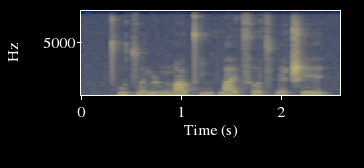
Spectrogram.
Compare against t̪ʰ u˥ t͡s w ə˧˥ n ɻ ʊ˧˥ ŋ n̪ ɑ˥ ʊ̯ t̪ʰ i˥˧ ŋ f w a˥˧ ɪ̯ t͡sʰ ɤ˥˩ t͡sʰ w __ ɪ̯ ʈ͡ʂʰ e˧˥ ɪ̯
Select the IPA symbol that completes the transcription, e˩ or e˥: e˩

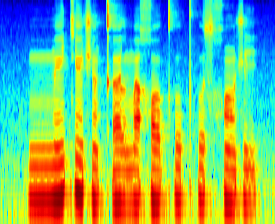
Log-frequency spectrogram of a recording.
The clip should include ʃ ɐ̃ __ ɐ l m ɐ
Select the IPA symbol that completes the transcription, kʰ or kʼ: kʼ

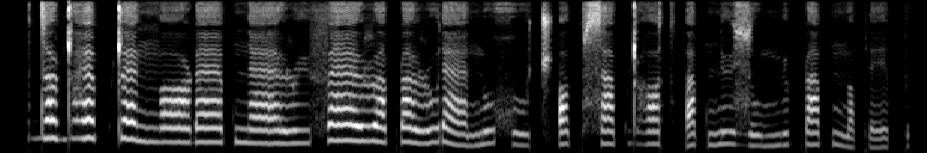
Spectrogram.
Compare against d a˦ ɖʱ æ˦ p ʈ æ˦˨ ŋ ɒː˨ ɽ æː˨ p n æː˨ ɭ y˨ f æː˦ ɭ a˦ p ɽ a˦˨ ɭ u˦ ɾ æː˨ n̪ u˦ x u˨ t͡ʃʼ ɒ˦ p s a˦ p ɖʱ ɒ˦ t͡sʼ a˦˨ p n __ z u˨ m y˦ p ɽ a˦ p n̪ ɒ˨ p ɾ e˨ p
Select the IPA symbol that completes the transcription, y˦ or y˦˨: y˦˨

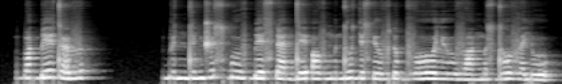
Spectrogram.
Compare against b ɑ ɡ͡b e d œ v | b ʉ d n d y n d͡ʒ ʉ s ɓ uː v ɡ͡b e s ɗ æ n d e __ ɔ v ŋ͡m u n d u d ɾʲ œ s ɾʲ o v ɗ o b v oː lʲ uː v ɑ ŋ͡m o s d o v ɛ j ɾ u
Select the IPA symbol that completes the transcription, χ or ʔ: ʔ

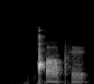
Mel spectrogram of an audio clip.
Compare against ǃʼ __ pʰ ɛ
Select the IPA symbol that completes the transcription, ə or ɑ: ɑ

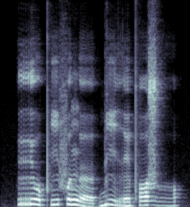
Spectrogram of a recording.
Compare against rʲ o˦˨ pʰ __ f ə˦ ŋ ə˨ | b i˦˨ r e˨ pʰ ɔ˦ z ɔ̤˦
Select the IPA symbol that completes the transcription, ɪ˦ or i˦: i˦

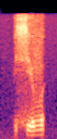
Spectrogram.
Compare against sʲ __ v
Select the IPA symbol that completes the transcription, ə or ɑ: ə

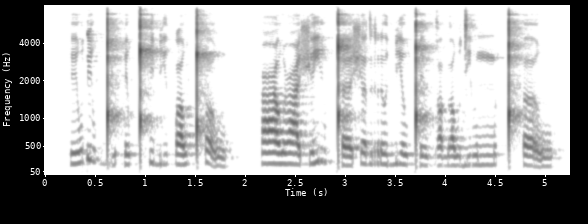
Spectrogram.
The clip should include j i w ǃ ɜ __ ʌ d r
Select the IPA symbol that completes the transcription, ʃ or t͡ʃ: ʃ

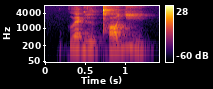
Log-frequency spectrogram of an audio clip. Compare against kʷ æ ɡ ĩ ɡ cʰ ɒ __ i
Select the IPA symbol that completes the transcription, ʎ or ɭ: ʎ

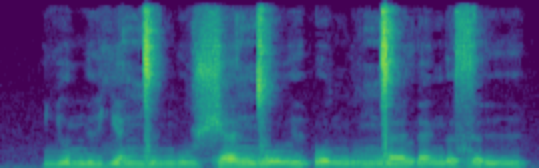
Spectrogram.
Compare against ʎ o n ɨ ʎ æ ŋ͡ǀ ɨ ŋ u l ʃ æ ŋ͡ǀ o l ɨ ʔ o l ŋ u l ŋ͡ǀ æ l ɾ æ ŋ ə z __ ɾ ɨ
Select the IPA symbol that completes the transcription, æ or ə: ə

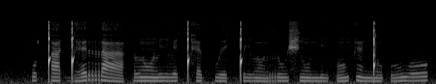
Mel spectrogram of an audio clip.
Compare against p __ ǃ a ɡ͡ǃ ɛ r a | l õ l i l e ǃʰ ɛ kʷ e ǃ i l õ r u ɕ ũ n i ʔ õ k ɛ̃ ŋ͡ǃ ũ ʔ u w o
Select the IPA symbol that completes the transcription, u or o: o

